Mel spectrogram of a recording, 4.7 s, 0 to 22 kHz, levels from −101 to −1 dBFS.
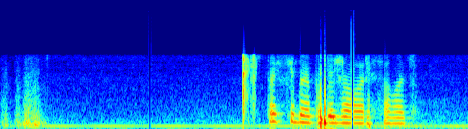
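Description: The speech carries GSM full-rate codec coloration throughout. The codec rebuilds the voice from a vocal-tract filter driven by sparse pulses, and nothing above 4 kHz survives. The result is a plainly audible buzzy, gravelly roughness and a dull top end, consistent with a 13 kbps GSM full-rate stream.

At 1.49 s there is a gap between chunks: a 25 ms hole of silence with hard edges. It is left where two 2.0 s blocks of audio were joined. No sound is lost, but the flow is cut abruptly at the join.

From 2.41 to 2.57 s a burst of cable scratch noise rides over the speech, somewhat louder than it. It is dense, uneven and rustling. The likely cause is a worn cable or connector being moved, so its contact resistance jumps rapidly and injects noise.

From 3.15 to 3.35 s GSM bit errors break the voice into squawks and gargling pops. Flipped bits reached the decoder and corrupted the filter, pitch or gain values. 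That bends the spectrum and spikes the level across what points to several consecutive frames.

At 3.51 s the same 25 ms chunk gap recurs, about 2.0 s after the first. It is another hard-edged hole at the next block boundary.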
